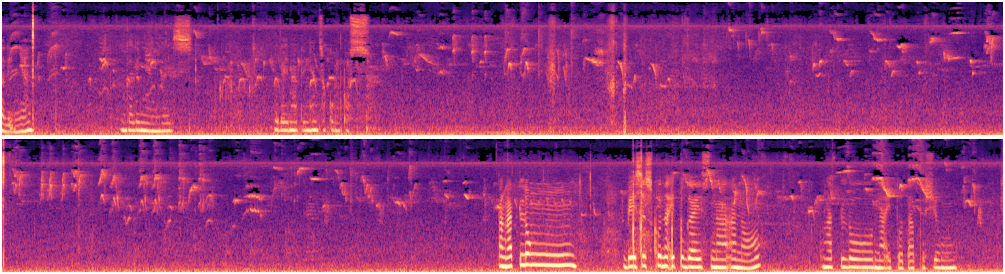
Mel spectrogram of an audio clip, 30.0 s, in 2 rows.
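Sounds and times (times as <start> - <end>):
small birds chirping: 0.0 - 30.0
sharp click: 0.4 - 0.6, 15.0 - 15.3.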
